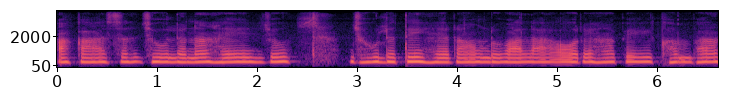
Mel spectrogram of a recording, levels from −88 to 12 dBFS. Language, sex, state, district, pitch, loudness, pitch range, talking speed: Hindi, female, Chhattisgarh, Korba, 185 Hz, -21 LUFS, 180-190 Hz, 120 wpm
